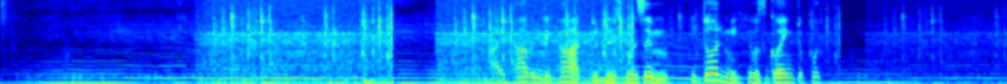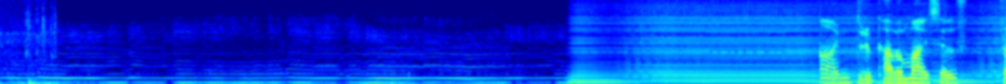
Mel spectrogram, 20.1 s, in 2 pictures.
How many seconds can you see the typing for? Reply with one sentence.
The typing can be heard for 9 seconds in total.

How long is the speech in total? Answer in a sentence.
The speech can be heard for 5 seconds in total.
